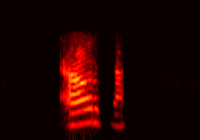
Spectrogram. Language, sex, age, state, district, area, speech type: Hindi, female, 60+, Uttar Pradesh, Sitapur, rural, conversation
